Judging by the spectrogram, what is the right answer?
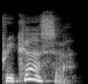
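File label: "precursor", British English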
